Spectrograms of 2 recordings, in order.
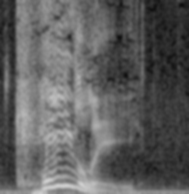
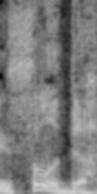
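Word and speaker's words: Ceilidh: I don't care if it's spelled C-E-I-L-I-D-H. I care that she pronounces it Kaylee. – So you want her name to be Silida? – Yes, because that's how it's spelled.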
